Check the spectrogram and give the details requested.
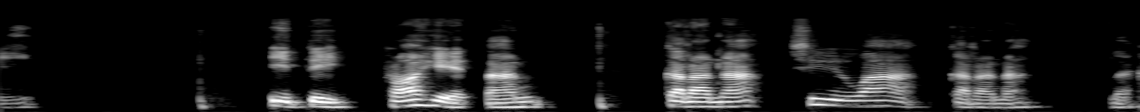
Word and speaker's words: กรณ: เป็น ภาษา ไทย นะ ถ้า บาลี ก็ คือ กรณะ นะ ครับ กรณะ ถ้า บาลี ต้อง เขียน แบบ นี้ นะ กรณะ นะ ครับ ถ้า เป็น ภาษา ไทย ก็ อ่าน ว่า กอน นะ ก็ กระธาตุ ยุ ปัจจัย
